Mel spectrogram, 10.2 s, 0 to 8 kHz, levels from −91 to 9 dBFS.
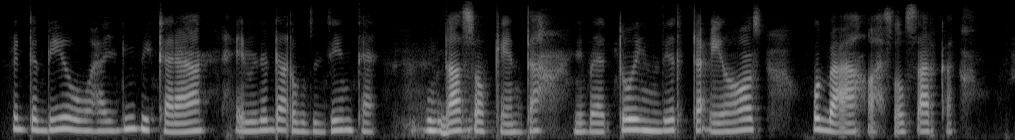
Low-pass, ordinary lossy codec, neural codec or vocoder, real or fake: none; none; codec, 16 kHz, 1 kbps, FunCodec, trained on LibriTTS, 50 frames a second; fake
